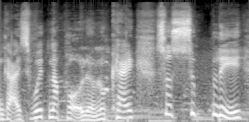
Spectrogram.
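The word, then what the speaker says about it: supplì: Look, s u double p l i with the accent on the eye.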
